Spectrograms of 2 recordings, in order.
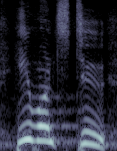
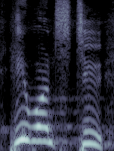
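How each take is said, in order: Both takes have the same delivery.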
